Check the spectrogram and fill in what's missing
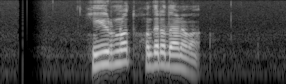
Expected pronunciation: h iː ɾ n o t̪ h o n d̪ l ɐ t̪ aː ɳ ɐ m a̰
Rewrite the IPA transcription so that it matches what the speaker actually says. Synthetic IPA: h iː ɾ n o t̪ h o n d̪ ɾ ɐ d̪ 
